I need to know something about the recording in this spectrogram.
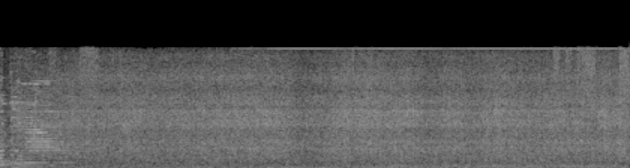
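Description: Steady rushing outdoor noise of wind and flowing river water, with no distinct events.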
